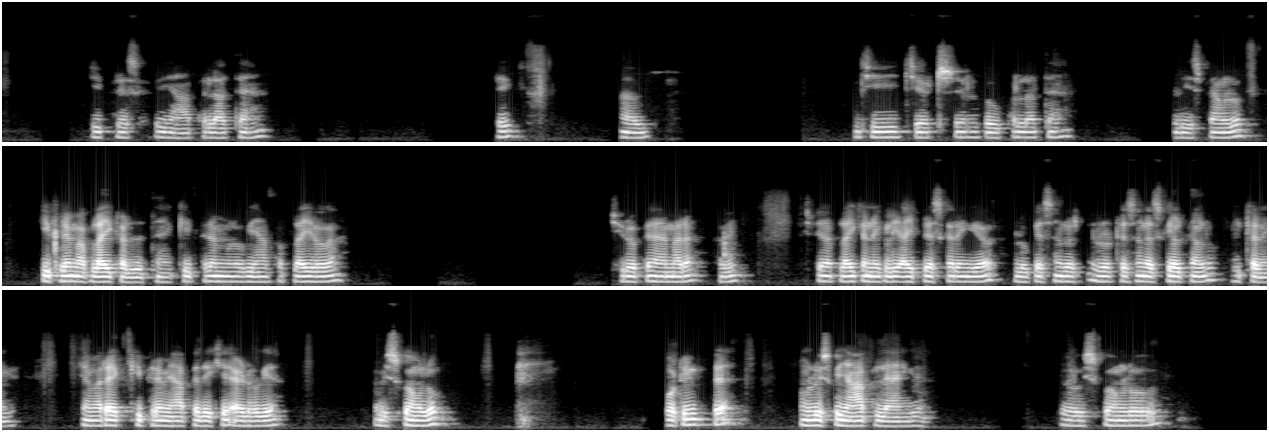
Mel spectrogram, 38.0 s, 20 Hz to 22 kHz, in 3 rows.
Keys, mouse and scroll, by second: 0.6 g, 4.1 click, 4.7-7.2 middle drag, 8.2 g, 9.0 z, 10.6 click, 14.6-15.5 drag, 17.2-18.5 middle drag, 24.4 click, 29.4 click, 29.5-32.0 drag.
